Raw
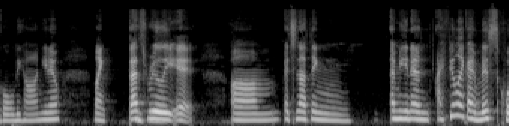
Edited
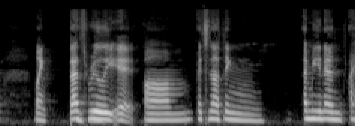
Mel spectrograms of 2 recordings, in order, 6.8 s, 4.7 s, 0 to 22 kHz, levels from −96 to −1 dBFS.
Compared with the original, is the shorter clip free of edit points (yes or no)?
no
